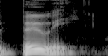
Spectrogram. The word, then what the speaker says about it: buoy: And uh, the pronunciation in American is a buoy.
